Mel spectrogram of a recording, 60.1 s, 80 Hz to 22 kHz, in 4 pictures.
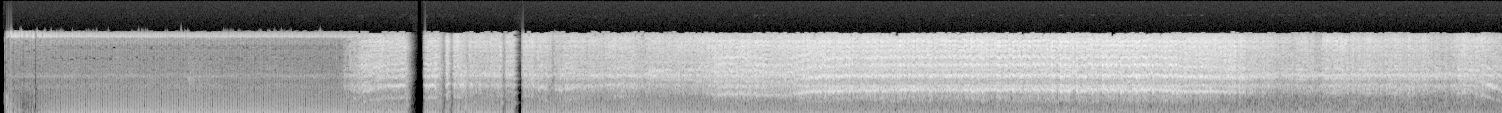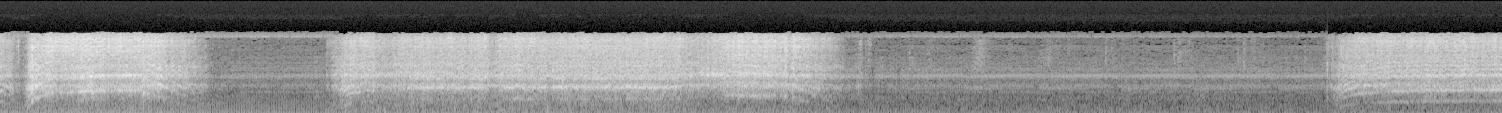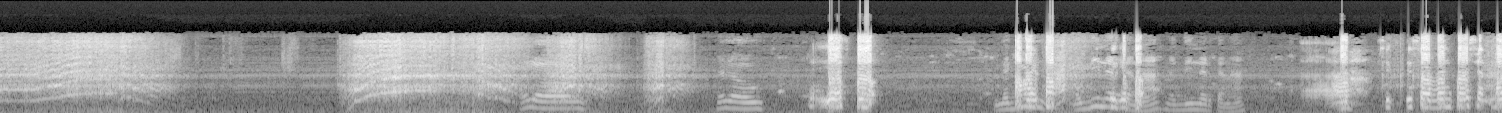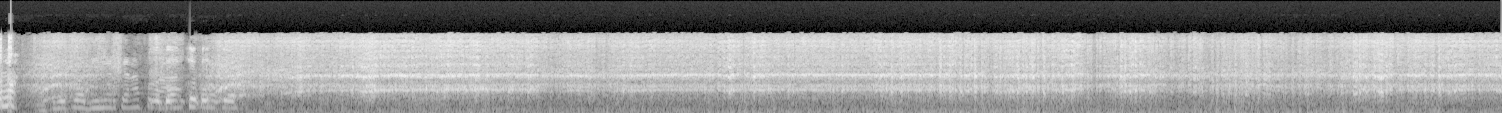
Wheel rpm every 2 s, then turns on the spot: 0, 0, 100, 170, 180, 190, 200, 180, 120, 70, 160, 100, 0, 0, 80, 100, 40, 120, 20, 0, 10, 0, 30, 60, 220, 230, 240, 230, 220, 220.
none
